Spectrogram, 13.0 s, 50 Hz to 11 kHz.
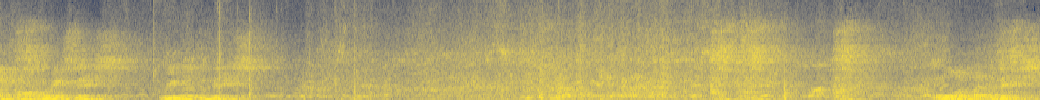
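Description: Electric 2wd modified-class RC buggies running on an indoor dirt track, their motors and tyres a hiss that swells a few times as they pass, echoing in a large hall. A PA announcer talks over it in the first few seconds.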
